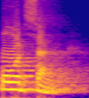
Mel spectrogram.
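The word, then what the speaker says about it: portion: सा प्रमोशन उसी तरह से पोर्शन पीओ आर टी आई ओ एन पी ओ आर टी आई ओ एन टी के तुरंत बाद आई ओ आई तो इसलिए टी का सही उच्चारण हो जाएगा तालव्य क सा अर्थात इस शब्द का सही उच्चारण होगा पोर्शन पोर्शन मैं उम्मीद करता हूं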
